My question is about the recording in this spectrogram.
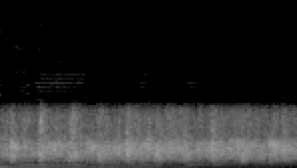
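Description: The final chord of a tamburica band, with bass and drums, ringing out and fading, under applause.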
